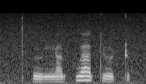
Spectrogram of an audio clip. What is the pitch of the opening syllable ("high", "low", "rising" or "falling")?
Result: low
